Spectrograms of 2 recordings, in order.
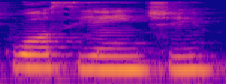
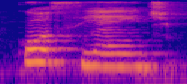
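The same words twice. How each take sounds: First: "quociente" said kwosiente, with a kw glide; "quociente" with the w sound after k. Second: "Quociente" said kosiente, plain k; "Quociente" with a hard k and no u glide; quociente without the w. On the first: Teacher listing variants: "quociente" said kwosiente. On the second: Teacher listing variants: "Quociente" said kosiente. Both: Shown as a demonstration. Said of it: "uma dessas duas formas".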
